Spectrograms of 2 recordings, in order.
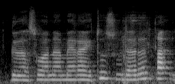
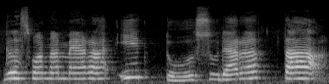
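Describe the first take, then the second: First: It is said in a gentle, soft tone. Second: It is said in a rude, harsh tone. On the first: The speaker is being respectful to an elder. The speaker calls it right. "yang satu mengatakannya dengan lembut" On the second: The speaker is being disrespectful to an elder. The speaker calls it wrong. "yang satu mengatakannya dengan kasar"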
